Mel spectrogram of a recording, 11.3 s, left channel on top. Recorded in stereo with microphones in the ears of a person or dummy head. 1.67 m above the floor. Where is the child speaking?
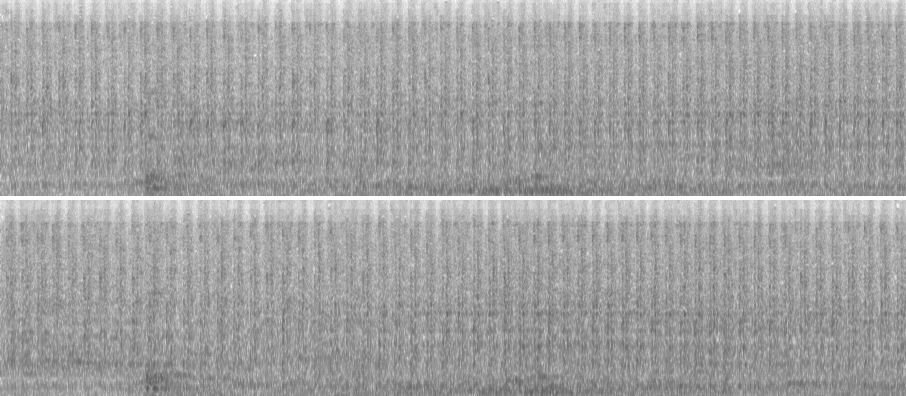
65° right (ahead or behind), 1.5 m; by 11.2 s 55° right (ahead or behind), 11.5 m.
